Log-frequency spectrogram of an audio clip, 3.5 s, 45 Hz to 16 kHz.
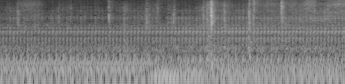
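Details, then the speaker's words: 2004 Hyundai Starex 9-seat diesel van, about 90,000 km claimed, put in gear: rough, heavy clatter with deep pulsing rumble thickening, van shakes more; engine repair suspected, cause not confirmed. "미션을 넣으니까 차 진동이 더 심해지고 엔진 소리도 더 심합니다."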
